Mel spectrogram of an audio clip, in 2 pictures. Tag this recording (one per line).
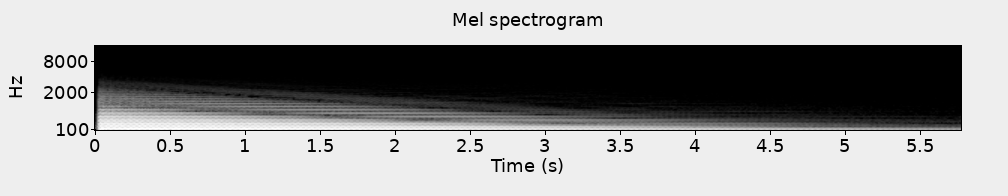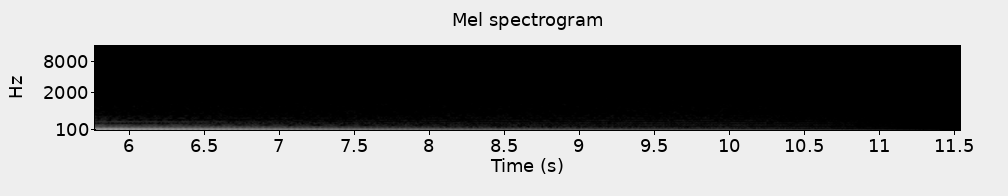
electric
e-piano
